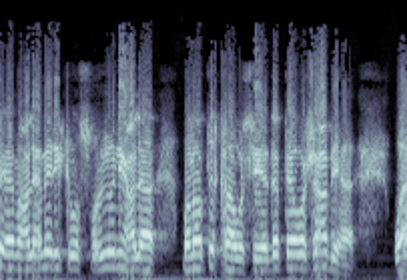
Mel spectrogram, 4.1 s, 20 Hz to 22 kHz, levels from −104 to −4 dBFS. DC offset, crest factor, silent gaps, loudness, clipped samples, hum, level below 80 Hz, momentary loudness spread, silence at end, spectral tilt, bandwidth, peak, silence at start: under 0.1%; 10 dB; none; -19 LUFS; under 0.1%; none; -54 dBFS; 8 LU; 0 s; -2 dB/octave; 15.5 kHz; -10 dBFS; 0 s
